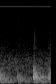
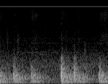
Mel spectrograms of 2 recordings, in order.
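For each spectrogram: First: One firm mid-pitched knock on a wooden door, brief and fairly dull, solid at this spot. Second: Five low, boomy knocks on the lower part of a wooden door; it sounds hollow.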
